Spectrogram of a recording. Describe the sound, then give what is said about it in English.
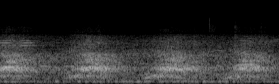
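A large crowd of thousands of protesters marching in the streets of central Tehran, Iran, after the presidential election result was declared, roars and chants in rhythmic surges, voices swelling together in repeated waves, loud and dense. “Join us, the crowds roared as they marched.”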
